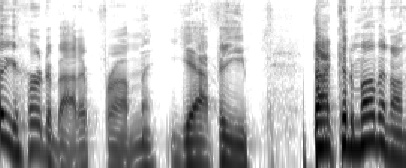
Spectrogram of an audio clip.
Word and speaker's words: Yaffee: Yaffee or Instagram at Yaffee Live. And no, it's not spelled with a J. It's a Y, Y-A-F-F-E-E.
